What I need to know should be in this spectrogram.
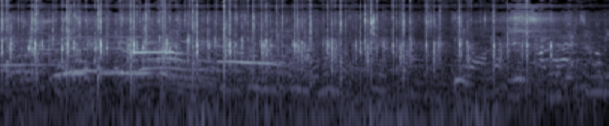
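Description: A crowd claps outdoors.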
